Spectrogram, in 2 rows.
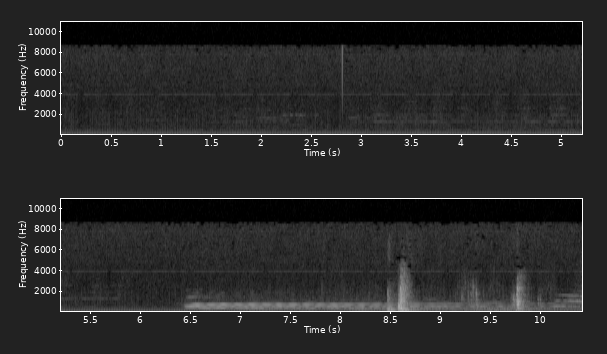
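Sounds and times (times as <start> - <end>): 
low steady tonal drone: 0.0 - 10.4
door swinging shut with a heavy thunk: 8.4 - 10.2.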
